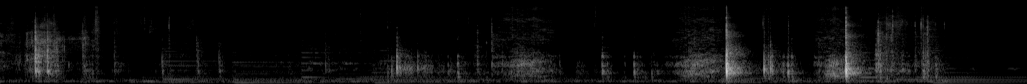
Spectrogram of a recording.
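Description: Paper pages being handled and scored on a plastic scoring board with a bone folder to crease a fold, heard as rustling and scraping in several bursts, with two sharp taps in the second half, the loudest sounds. Faint background music runs underneath.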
